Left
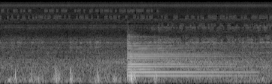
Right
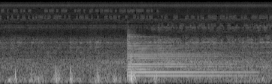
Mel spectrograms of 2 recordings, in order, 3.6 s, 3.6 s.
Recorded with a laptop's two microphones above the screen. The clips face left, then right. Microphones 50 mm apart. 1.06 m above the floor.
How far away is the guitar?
About 1.6 m.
